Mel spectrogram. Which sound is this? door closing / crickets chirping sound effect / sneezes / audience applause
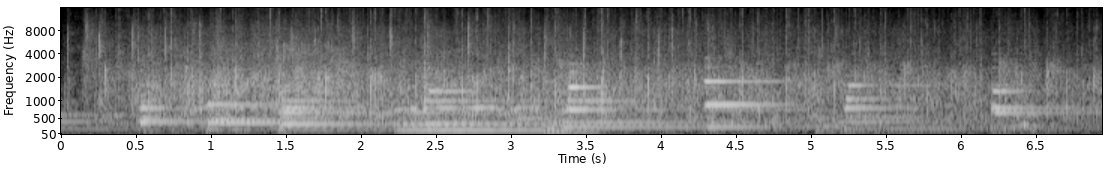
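audience applause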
